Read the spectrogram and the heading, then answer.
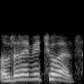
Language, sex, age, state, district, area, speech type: Kashmiri, male, 45-60, Jammu and Kashmir, Budgam, urban, conversation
